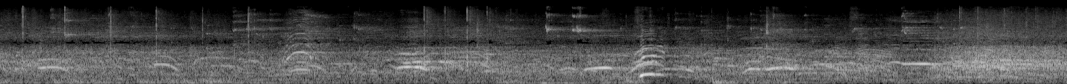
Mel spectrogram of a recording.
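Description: Basketball game sounds on a hardwood gym court: sneakers squeaking in short chirps as players cut and stop, and the ball bouncing, over crowd chatter. The loudest squeak comes about six and a half seconds in.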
